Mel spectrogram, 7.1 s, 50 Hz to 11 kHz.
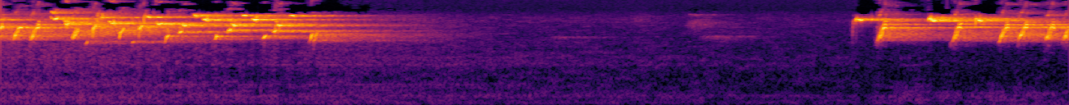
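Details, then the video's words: European goldfinch, one of five in a singing contest: a two-second flurry of tinkling twitters, a long quiet gap, then another bright, busy phrase. "مسابقة افضل تغاريد 5 حساسين ويدانية"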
